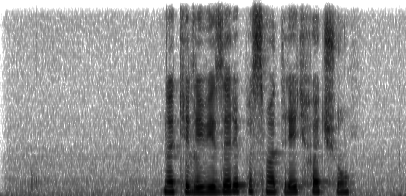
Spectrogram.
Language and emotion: Russian, neutral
